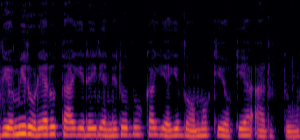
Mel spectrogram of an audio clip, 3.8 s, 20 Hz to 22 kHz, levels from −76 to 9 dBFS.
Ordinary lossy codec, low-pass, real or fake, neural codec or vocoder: none; none; real; none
